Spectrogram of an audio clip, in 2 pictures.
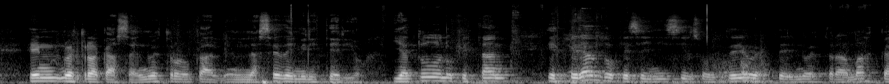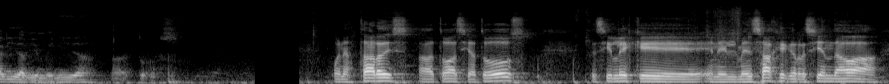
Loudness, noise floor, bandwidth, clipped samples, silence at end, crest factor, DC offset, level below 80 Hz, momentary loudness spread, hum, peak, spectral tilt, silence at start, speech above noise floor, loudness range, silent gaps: -20 LUFS; -45 dBFS; 16.5 kHz; under 0.1%; 0 s; 20 dB; under 0.1%; -46 dBFS; 17 LU; none; 0 dBFS; -6.5 dB/octave; 0.3 s; 25 dB; 11 LU; 11.44-11.88 s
